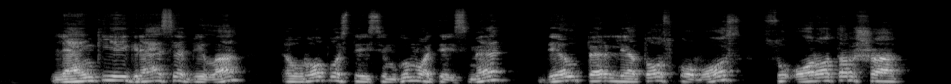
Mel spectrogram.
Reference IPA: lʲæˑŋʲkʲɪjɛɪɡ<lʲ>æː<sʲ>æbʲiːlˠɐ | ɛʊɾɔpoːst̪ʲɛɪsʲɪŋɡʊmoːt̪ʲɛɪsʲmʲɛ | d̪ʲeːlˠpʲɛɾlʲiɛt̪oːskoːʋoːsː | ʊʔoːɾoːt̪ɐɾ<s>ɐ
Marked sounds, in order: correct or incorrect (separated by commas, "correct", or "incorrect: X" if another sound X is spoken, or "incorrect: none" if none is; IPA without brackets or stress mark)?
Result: incorrect: ɾʲ, correct, incorrect: ʃ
